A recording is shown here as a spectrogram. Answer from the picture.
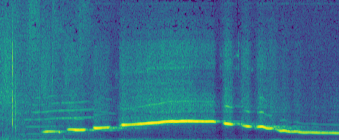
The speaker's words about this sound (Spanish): Que antes de decir el nombre del artista, sí. Tenéis que silbar una tonadilla.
